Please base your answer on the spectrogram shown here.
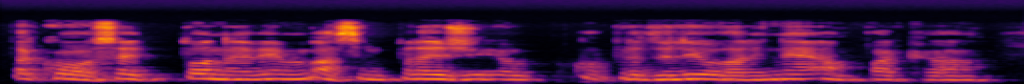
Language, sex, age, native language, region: Slovenian, male, 18-29, Slovenian, Central Slovenia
